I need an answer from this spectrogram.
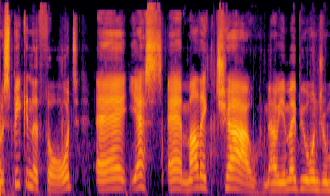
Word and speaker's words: Thiaw: that link is, but that's what I originally thought his name was. I thought it was Thiaw, then I thought it was Thaw with a silent I. But I got both of those wrong.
